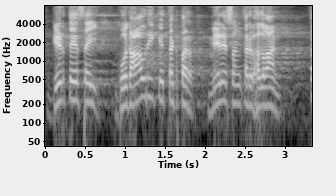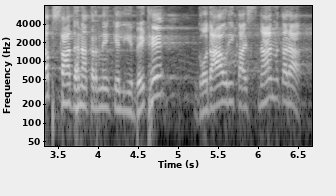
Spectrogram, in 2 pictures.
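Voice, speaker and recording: A man's voice: high-pitched, lively intonation, moderate pace, sharp tone. A man telling a devotional sermon story to an audience, repeating phrases for emphasis and calling out questions to the crowd. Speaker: preacher. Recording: long hall reverb with faint music.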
